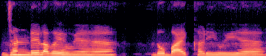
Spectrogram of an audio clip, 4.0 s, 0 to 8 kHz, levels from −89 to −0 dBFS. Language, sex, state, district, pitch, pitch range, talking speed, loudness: Hindi, female, Bihar, West Champaran, 230 Hz, 225-240 Hz, 135 wpm, -16 LUFS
